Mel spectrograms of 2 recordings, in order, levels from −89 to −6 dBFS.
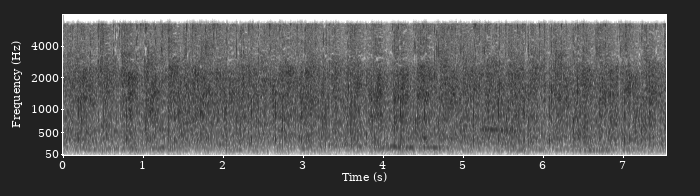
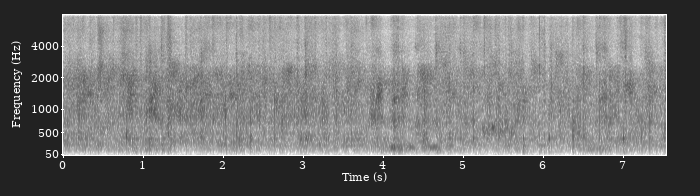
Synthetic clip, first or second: second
